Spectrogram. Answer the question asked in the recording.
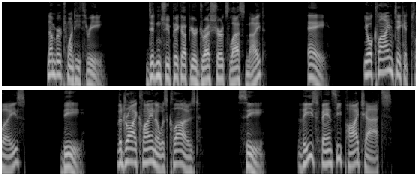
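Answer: B: The dry cleaner was closed.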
